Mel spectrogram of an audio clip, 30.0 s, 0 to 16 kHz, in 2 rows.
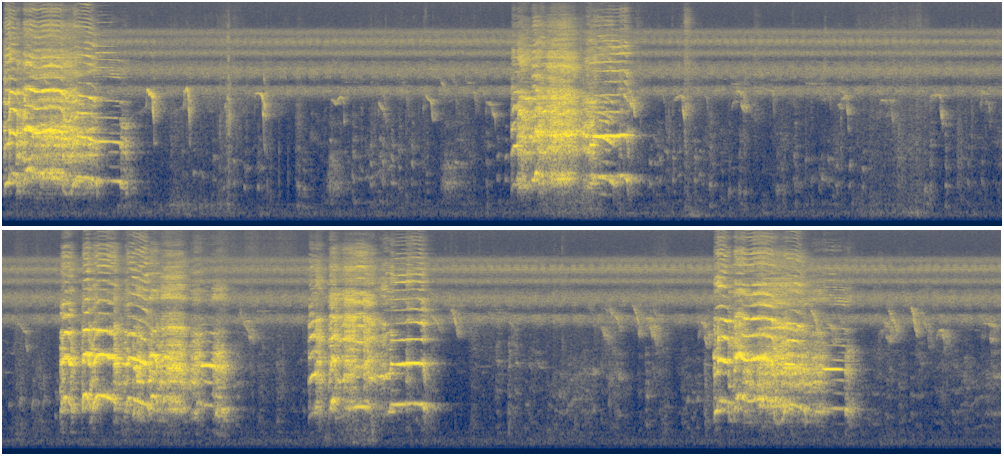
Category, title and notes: Sound effects > Animals
250727 052111 PH Roosters chicken chicks and dogs in the morning
Roosters, chicken, chicks, crickets and dogs in the morning. Recorded from the window of a house located in the surroundings of Santa Rosa (Baco, Oriental Mindoro, Philippines)during July 2025, with a Zoom H5studio (built-in XY microphones). Fade in/out and high pass filter at 180Hz -48dB/oct applied in Audacity.
ambience, atmosphere, barking, birds, chick, chicken, chickens, chicks, cock-a-doodle-doo, countryside, crickets, dog, dogs, farm, field-recording, insects, morning, outdoor, Philippines, rooster, roosters, Santa-Rosa, soundscape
